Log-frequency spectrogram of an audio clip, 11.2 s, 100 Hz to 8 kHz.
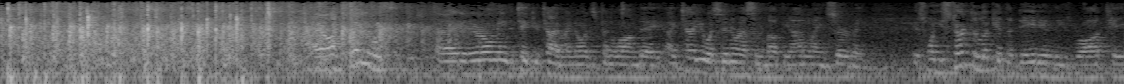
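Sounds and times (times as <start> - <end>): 
crowd applauding: 0.0 - 4.7
speech: 6.0 - 11.2.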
